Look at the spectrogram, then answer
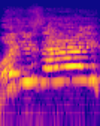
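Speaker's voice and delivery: all-out, very loud, very high-pitched yell. Playing a character who yells back from thirty yards away: yelling at top of lungs. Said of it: "yell at the top of my lungs".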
